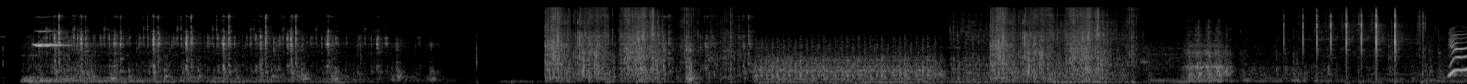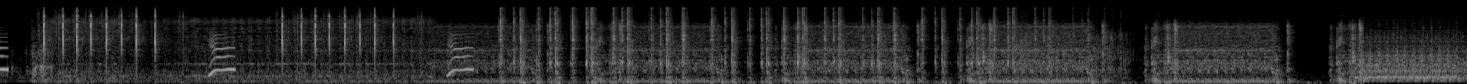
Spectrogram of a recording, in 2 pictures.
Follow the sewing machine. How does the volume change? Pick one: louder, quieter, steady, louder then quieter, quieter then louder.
quieter then louder.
